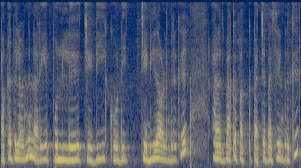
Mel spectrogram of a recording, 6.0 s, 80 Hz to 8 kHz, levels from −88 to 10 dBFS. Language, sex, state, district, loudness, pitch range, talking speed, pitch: Tamil, female, Tamil Nadu, Kanyakumari, -15 LUFS, 225-245 Hz, 150 wpm, 230 Hz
